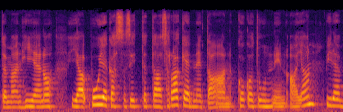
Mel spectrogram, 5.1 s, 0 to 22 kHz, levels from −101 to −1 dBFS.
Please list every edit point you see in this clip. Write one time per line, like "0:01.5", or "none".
0:01.0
